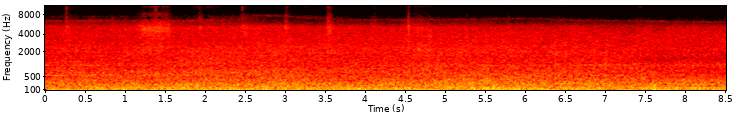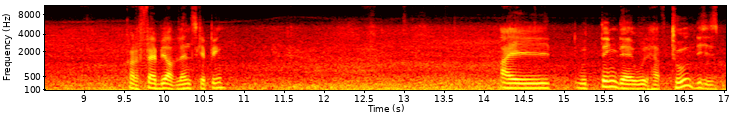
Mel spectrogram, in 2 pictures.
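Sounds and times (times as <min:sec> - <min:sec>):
distant city traffic rumble: 0:00.0 - 0:17.0.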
